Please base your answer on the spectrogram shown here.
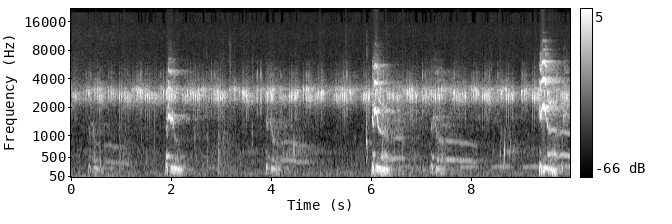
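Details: Australasian swamphen at a wetland at night in Wollemi National Park, NSW, Australia, giving comical grunts and squealing calls: loud harsh squeals with descending whines every few seconds over a steady high insect drone.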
